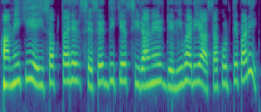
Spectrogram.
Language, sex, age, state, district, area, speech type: Bengali, female, 45-60, West Bengal, Nadia, rural, read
